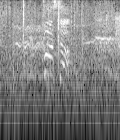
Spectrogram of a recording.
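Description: A horse in Assassin's Creed Syndicate gives a sharp whinny over steady clip-clop galloping hooves, fairly quiet beneath game background noise.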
